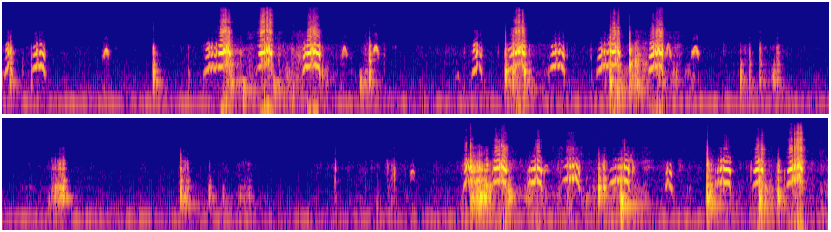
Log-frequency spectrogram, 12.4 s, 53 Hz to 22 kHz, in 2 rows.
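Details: Wood duck (Aix sponsa) hens squabble inside a nest box near Richland, Washington, where one hen sits on about 18 eggs: harsh, squealing calls in ragged bursts, rising to loud flurries and easing off, over a low steady hum.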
